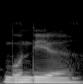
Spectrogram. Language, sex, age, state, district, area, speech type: Santali, male, 45-60, Odisha, Mayurbhanj, rural, spontaneous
